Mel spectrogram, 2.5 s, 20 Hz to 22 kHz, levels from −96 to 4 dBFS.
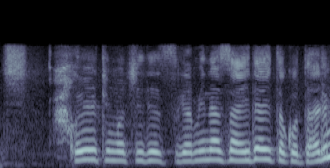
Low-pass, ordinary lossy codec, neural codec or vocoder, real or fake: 7.2 kHz; none; none; real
